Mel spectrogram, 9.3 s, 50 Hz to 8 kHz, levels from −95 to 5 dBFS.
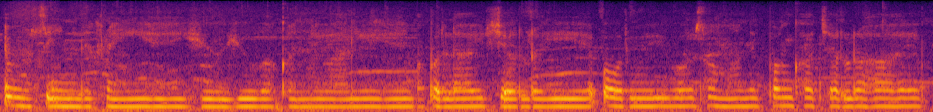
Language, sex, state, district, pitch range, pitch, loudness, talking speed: Hindi, female, Bihar, Begusarai, 200-210 Hz, 205 Hz, -17 LUFS, 150 wpm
